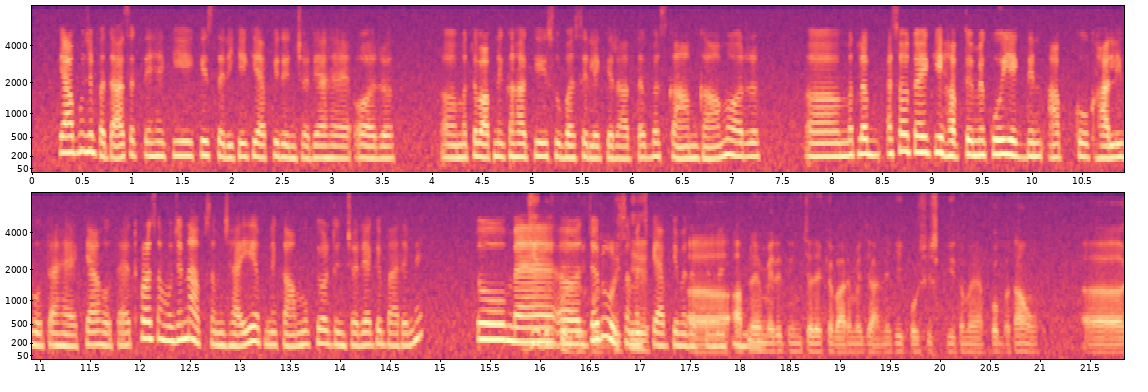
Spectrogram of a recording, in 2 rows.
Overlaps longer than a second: present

